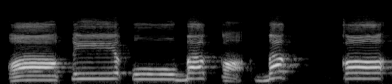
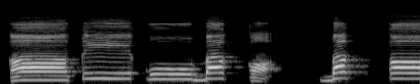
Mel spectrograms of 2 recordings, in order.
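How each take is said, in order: First: "Qaqiqu baqa." drawn out slowly, higher and louder; slow loud model. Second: "Qaqiqu bakko." drawn out very slowly, higher and louder; slow loud model. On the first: Teacher leads the class to repeat after him, slow and loud. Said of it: "Ikuti sesudah saya". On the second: Teacher repeats the drill for students, slow and loud. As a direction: repeat it slowly for the class to echo. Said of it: "Ulangi lagi ya". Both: Shown as a demonstration.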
